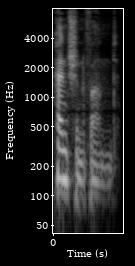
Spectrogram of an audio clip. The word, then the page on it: pension fund: British English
